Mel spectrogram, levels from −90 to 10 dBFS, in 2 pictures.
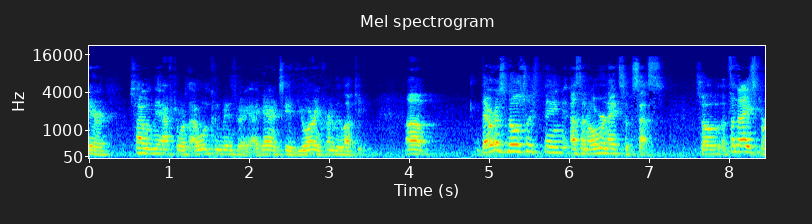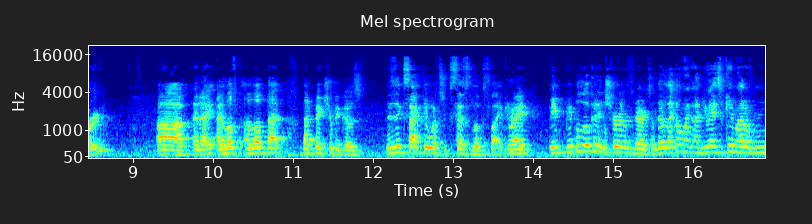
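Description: Comfort noise in place of the background appears at 3.81–3.95 s, 4.63–4.77 s, 7.51–7.59 s and 9.09–9.29 s. In these pauses, the real background, about 31 to 33 dB below the loud passages, gives way to a smooth, featureless hiss lasting 80 to 200 ms. It drops by about 2 dB, 5 dB, 2 dB and 0 dB respectively. The likely cause is discontinuous transmission, as in Opus DTX, with the receiver synthesising filler noise until sound resumes.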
